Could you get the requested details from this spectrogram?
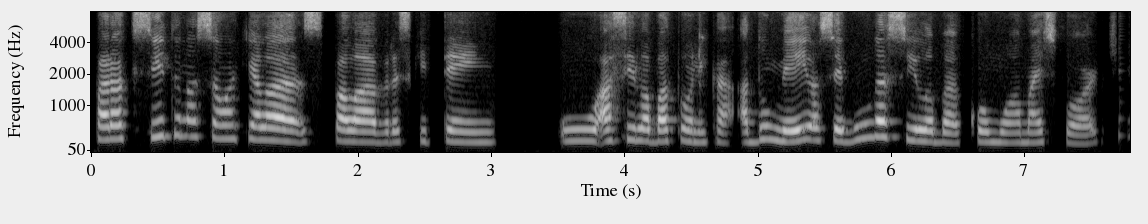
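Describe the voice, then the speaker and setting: A Brazilian woman teaching a grammar lesson in a relaxed, explanatory way, often correcting herself mid-sentence. Her voice sits a little high but sounds mellow. The recording is dry and close. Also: no echo. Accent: Brazilian Portuguese. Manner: explanatory, casual, self-correcting.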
